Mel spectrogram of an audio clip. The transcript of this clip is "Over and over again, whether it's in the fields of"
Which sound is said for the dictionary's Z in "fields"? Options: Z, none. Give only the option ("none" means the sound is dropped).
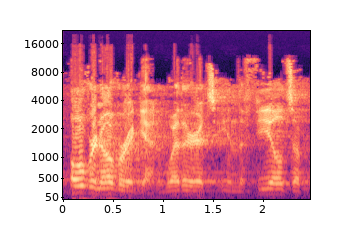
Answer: Z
